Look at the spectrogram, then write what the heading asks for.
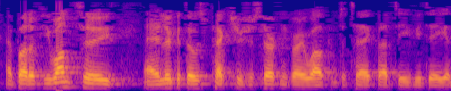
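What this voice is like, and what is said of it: Irish accent. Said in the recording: “Local Farming in Ireland ... back home ... probably some of the accents on that DVD are worse than my accent as far as understanding is concerned”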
